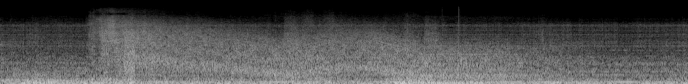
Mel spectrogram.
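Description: A magic spell bursts with a bright whoosh that slowly fades.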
